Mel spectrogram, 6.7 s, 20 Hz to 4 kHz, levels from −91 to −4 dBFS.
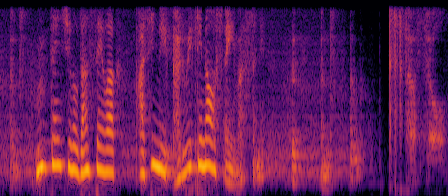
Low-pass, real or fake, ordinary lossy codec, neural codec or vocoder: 3.6 kHz; fake; none; codec, 16 kHz, 0.5 kbps, X-Codec, WavLM features, trained on Multilingual LibriSpeech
